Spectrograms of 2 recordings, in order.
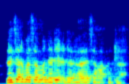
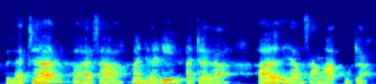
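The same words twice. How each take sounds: First: The sentence is spoken at a fast pace. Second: The sentence is spoken at a slow pace.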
